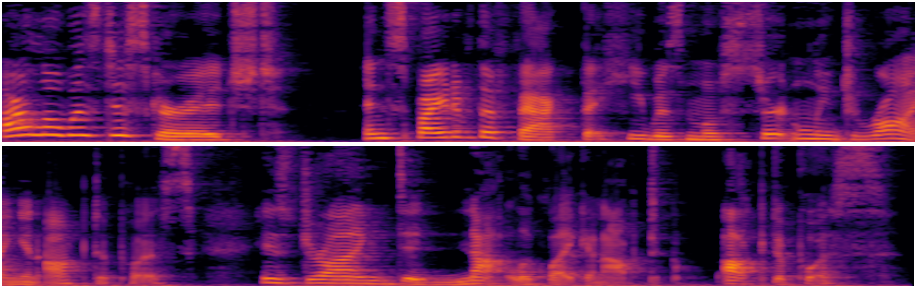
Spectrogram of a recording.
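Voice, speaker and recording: A woman reading a children's storybook aloud with expressive, deliberate, emphatic phrasing. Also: lowish voice. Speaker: children's book read-aloud host.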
